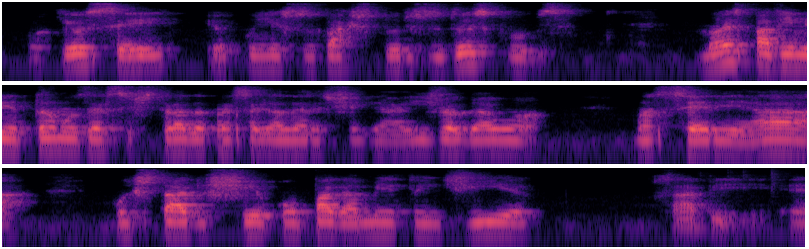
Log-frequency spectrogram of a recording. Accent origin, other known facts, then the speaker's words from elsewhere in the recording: Ceará, Brazil; moved away as an adult; Hoje, eu, eu saí do Ceará muito novo pro Santos, eu fui vendido com 21 anos, né? E quando eu voltei para o Fortaleza, já consagrado.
